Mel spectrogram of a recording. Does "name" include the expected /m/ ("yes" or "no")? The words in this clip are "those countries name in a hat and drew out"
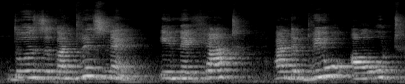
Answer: no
